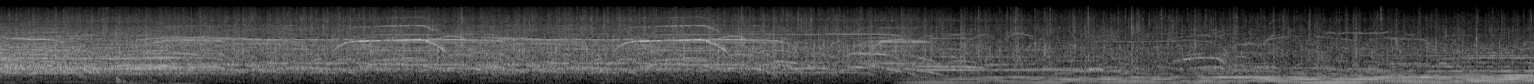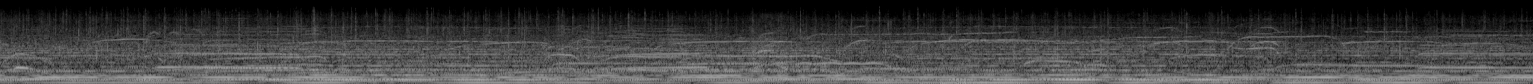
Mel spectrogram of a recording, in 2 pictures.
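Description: Concert crowd cheering, whistling and applauding after a loud rock guitar song ends. About nine seconds in, a steady low sustained chord comes in underneath and holds while the whistles and cheers carry on.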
